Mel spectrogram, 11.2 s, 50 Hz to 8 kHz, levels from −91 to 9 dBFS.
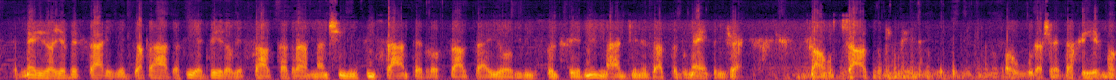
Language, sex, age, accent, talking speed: Italian, male, 60-79, native, 200 wpm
